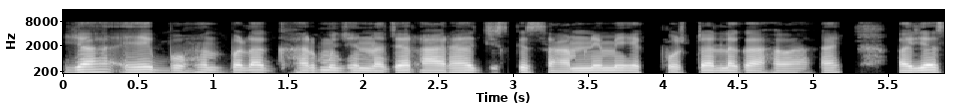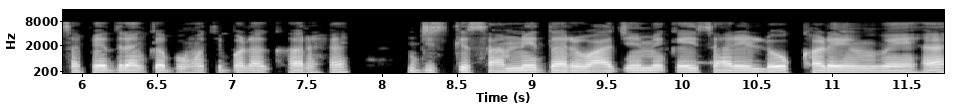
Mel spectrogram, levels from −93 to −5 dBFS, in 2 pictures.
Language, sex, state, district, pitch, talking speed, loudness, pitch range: Hindi, male, Chhattisgarh, Sarguja, 130 Hz, 195 wpm, -18 LUFS, 125-135 Hz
